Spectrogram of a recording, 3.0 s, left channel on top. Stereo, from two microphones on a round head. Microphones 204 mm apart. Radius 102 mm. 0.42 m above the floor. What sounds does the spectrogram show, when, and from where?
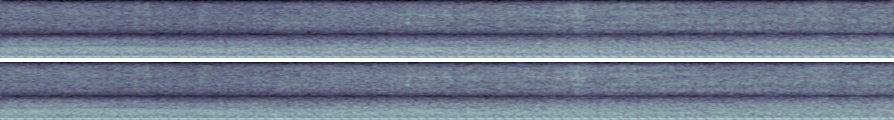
0.0 s a lawn mower: 5° right (ahead or behind)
